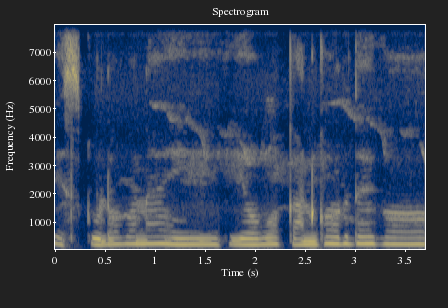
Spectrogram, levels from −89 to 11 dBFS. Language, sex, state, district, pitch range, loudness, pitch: Chakma, female, Tripura, Unakoti, 205-235 Hz, -20 LUFS, 220 Hz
